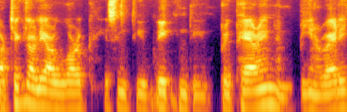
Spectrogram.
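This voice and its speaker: A man with a Chilean accent at a fairly quick pace, on a very clean recording with a silent background. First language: Spanish. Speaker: city transportation planner. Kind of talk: lecture. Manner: halting.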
